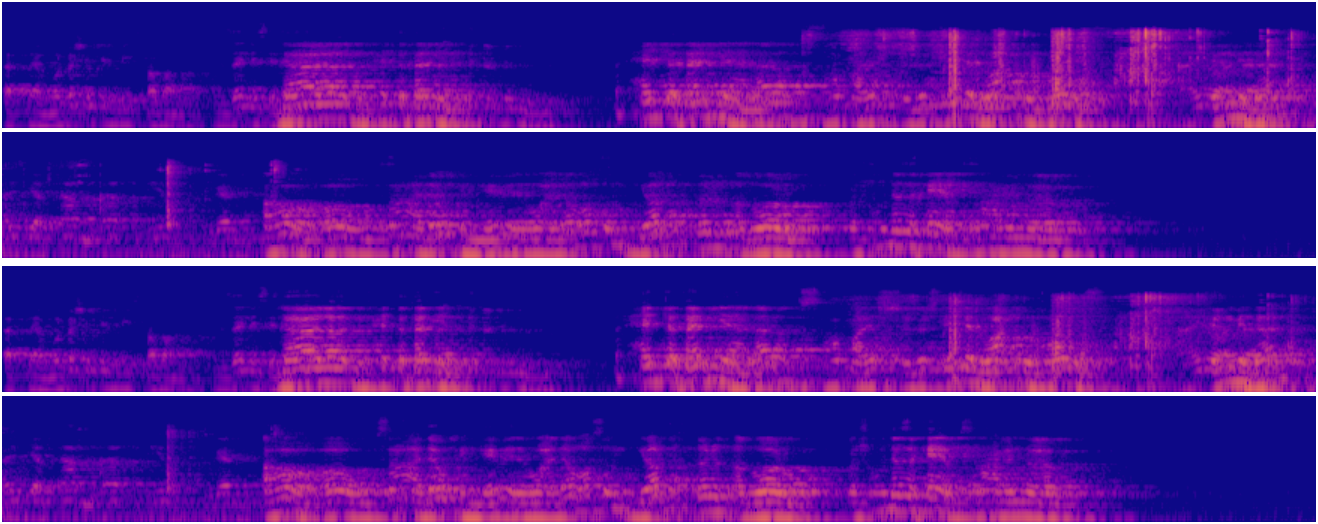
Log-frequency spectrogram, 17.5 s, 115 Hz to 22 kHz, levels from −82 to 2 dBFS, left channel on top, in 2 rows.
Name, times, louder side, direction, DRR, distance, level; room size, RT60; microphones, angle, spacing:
voice 1, 0.0-2.0 2.7-3.7 4.1-4.2 7.8-10.4 15.9-16.1, right 1 dB, 5° right, -1 dB, 4.4 m, -55 dB
voice 2, 1.8-3.0 4.2-7.3 8.0-8.5 10.5-14.1 14.4-15.9, right 1 dB, 70° right, 1 dB, 5.9 m, -42 dB
sound 1, 5.3-9.0 9.2-10.7, left 10 dB, 70° left, 1.0 m, -41 dB
25.5 x 24.5 x 6.5 m, 1.3 s
head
